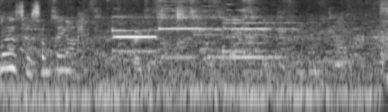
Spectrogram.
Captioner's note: device chimes; people chatter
